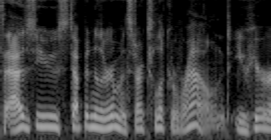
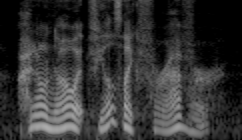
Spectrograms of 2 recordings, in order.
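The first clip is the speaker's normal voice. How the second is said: put-on young boy character voice. Narrating a story, voicing a boy answering how long they've been hiding: boy's voice. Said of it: "The boy's voice answers".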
